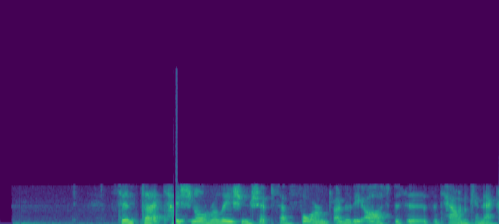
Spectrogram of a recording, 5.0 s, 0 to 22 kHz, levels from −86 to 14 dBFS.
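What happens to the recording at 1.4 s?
At about 1.34 to 1.41 s there is a burst of packet loss. A run of speech packets failed to arrive in time, so the receiver stretched the last sound it had for about 52 ms while fading it down, giving a brief held, decaying tail. About 60 ms of the original speech never returns. Unlike a clean dropout to silence, the gap is filled with this smeared tail, and the speech resumes slightly ahead, with that piece skipped.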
